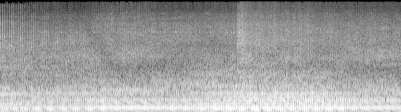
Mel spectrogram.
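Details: Wood chipper chipping branches after a broken ear was welded back on; strong, steady engine drone that swells slightly as branches feed in, then holds speed without bogging. Normal running under load.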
